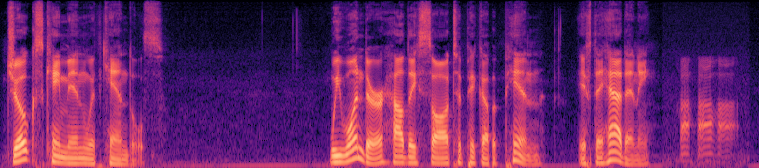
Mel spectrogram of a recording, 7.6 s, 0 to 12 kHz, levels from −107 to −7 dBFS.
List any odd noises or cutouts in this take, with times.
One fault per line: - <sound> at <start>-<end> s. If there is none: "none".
- laugh at 6.8-7.4 s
